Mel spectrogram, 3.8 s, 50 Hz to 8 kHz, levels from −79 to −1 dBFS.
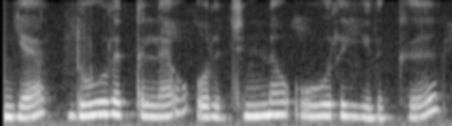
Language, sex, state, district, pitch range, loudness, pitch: Tamil, female, Tamil Nadu, Nilgiris, 210-245 Hz, -14 LUFS, 225 Hz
